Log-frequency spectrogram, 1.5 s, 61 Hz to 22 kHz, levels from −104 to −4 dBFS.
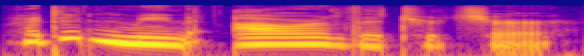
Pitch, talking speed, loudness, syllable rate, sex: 235 Hz, 205 wpm, -14 LUFS, 7.3 syllables/s, female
